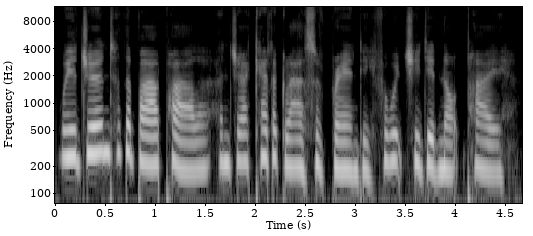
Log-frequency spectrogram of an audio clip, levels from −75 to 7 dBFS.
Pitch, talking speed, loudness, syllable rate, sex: 205 Hz, 245 wpm, -18 LUFS, 5.2 syllables/s, female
